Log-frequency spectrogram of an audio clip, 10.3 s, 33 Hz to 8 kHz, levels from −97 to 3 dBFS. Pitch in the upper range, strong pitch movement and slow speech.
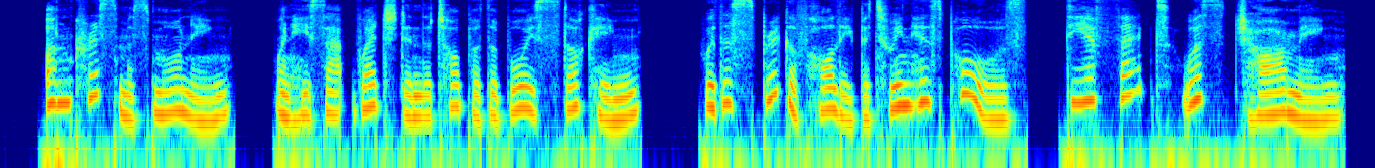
No: high, 200 Hz; wide, 7.0 semitones; average, 150 wpm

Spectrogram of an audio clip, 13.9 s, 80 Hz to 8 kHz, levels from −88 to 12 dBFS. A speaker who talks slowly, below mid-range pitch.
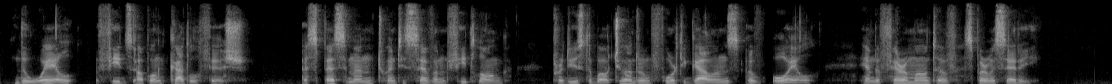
Yes: slow, 100 wpm; low, 110 Hz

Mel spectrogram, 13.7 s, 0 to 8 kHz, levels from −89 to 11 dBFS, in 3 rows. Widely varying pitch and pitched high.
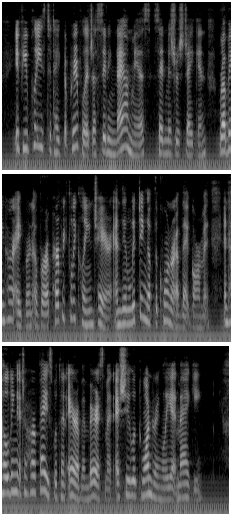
Yes: wide, 5.7 semitones; high, 215 Hz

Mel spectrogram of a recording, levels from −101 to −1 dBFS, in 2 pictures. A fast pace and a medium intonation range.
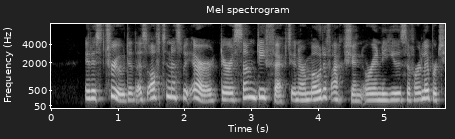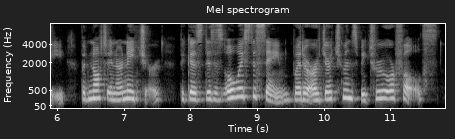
Yes: fast, 220 wpm; average, 4.3 semitones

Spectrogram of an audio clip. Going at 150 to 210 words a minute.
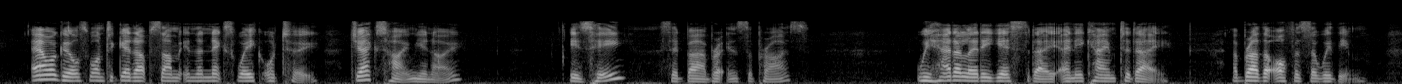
Yes: average, 165 wpm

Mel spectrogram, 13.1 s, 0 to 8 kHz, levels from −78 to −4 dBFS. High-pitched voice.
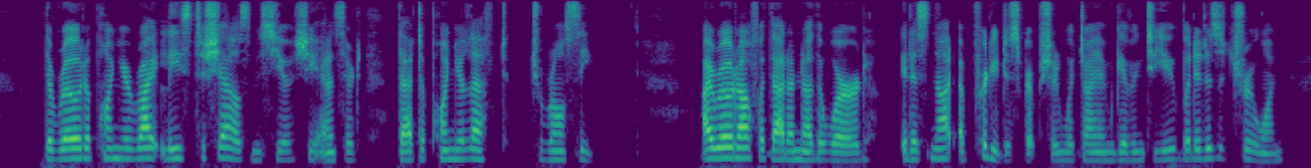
No: medium, 165 Hz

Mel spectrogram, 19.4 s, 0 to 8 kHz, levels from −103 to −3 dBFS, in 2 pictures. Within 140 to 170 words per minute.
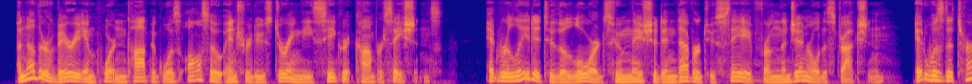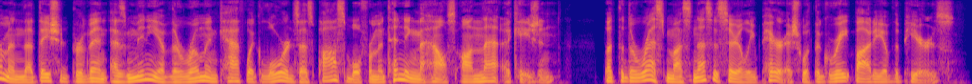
No: average, 195 wpm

